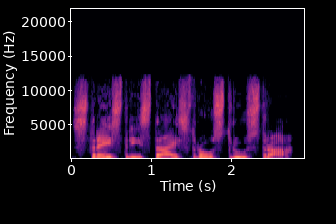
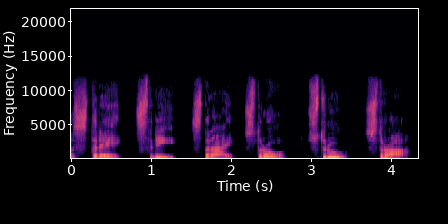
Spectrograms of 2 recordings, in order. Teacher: Now we're tapping the R like the Japanese do with the letter R.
